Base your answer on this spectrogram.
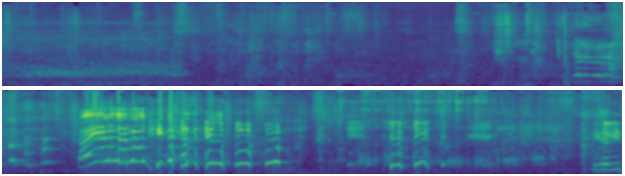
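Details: Bulldog named Kirby, a pet dog playing and jumping indoors, gives a rapid run of high, arching, harmonic yips and whines, many calls per second in bursts, while a person talks in Spanish in the background.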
